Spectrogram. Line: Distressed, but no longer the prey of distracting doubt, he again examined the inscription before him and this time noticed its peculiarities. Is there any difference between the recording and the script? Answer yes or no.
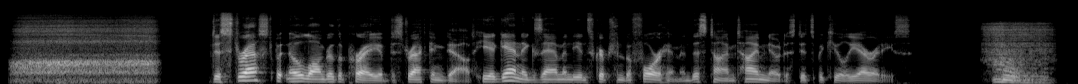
yes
